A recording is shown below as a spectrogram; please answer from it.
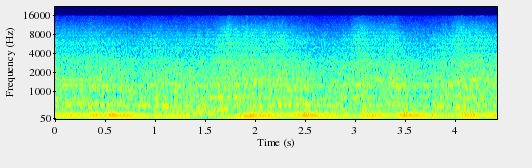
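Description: A car engine running at its exhaust tailpipe during an exhaust emission test, with the analyser probe in the pipe. The engine is held at raised revs, its pitch wavering slowly up and down.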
